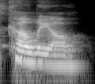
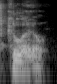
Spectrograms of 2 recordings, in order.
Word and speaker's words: Khalil: Yeah, that would probably So it is Khalil. Yeah, it's Khalil.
